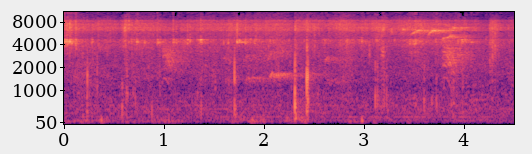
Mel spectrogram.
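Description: A Murrah buffalo heifer is led to the feeding trough, its hooves clopping in an uneven walking rhythm on hard ground, close and fairly soft, with a faint steady background hum.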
